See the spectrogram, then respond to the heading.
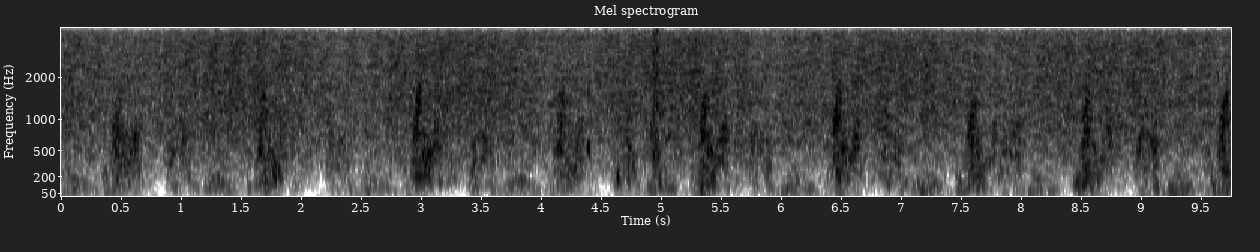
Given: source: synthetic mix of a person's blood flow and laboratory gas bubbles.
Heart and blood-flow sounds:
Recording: Doppler ultrasound of blood flow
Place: precordium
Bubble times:
4.37-4.44 s: bubbles
4.59-4.76 s: bubbles
4.89-5.07 s: bubbles
From the record:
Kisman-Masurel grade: 213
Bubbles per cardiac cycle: several, 3 to 8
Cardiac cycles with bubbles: 1 to 10%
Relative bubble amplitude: loud (0.450 to 0.775)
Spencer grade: 1 (occasional bubble signal discernible with the cardiac motion signal, with majority of cardiac periods free of bubbles)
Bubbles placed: only in the low amplitude regions of the cardiac cycle

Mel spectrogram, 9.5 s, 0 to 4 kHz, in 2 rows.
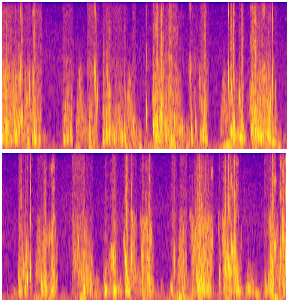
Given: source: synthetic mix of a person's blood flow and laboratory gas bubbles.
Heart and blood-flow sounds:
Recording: Doppler ultrasound of blood flow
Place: subclavian vein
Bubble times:
0.00-0.67 s: bubbles
1.00-1.21 s: bubbles
1.42-1.64 s: bubbles
1.67-2.10 s: bubbles
2.16-2.25 s: bubbles
2.37-2.45 s: bubbles
2.48-3.04 s: bubbles
3.10-3.44 s: bubbles
3.73-4.60 s: bubbles
5.01-5.26 s: bubbles
5.33-5.68 s: bubbles
5.91-6.26 s: bubbles
6.43-7.01 s: bubbles
7.04-7.29 s: bubbles
7.55-7.66 s: bubbles
7.70-7.83 s: bubbles
7.86-8.29 s: bubbles
8.33-8.75 s: bubbles
9.11-9.49 s: bubbles
From the record:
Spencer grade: 4 (maximum detectable bubble signal sounding continuously throughout systole and diastole of every cardiac period, and overriding the amplitude of the normal cardiac signals)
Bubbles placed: anywhere in the cardiac cycle

